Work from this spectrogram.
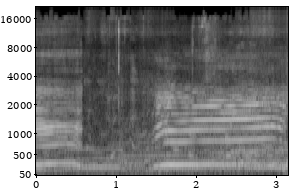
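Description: At a busy cattle market, a cow of a local breed lets out two long, loud, low moos in close succession over a steady hum of crowd and animal noise.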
